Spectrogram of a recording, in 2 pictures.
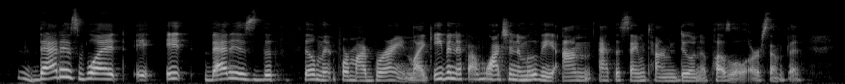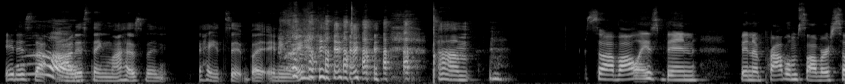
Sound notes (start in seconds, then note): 11.2 laughs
